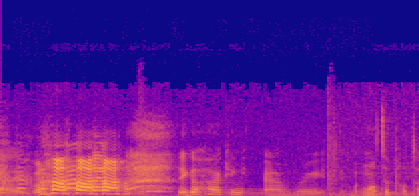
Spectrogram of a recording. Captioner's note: laughs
